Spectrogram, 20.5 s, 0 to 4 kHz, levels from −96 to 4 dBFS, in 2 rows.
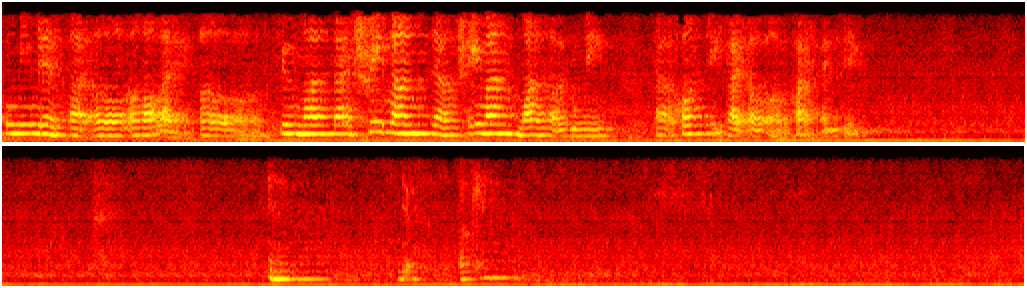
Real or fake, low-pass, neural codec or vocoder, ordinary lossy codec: fake; 3.6 kHz; codec, 16 kHz, 2 kbps, FunCodec, trained on LibriTTS, 25 frames a second; MP3, 24 kbps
